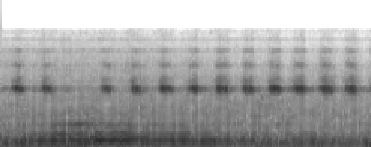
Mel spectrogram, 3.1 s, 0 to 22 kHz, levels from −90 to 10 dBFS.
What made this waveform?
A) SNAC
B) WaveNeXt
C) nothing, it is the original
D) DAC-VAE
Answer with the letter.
B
